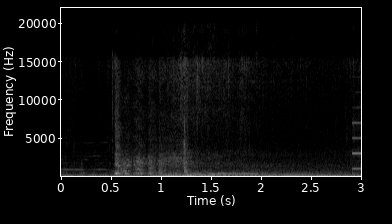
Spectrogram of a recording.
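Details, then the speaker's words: 2008 VW Golf 5, 1.6 MPI petrol, 198,000 km. Starter turns briefly, then it catches into a quiet, even idle with no stumble, no smoke and no misfire. Healthy start. "не димить не троїть Мотор працює тихо рівно"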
